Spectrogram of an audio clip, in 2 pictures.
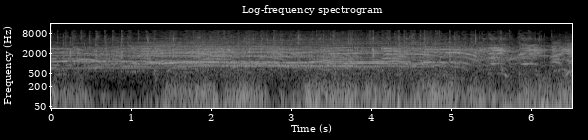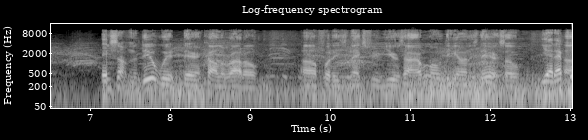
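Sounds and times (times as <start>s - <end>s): distant crowd voices: 4.1s - 13.0s.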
